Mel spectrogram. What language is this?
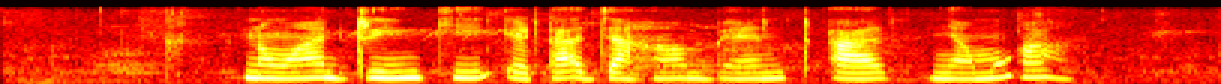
Santali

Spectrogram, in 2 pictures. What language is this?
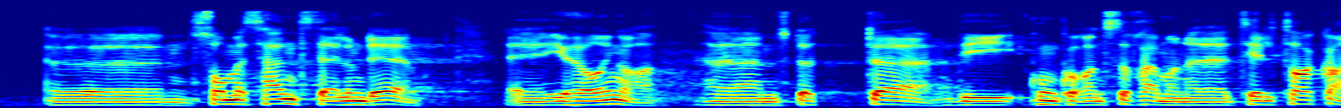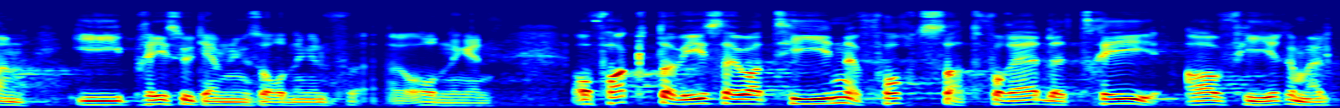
Norwegian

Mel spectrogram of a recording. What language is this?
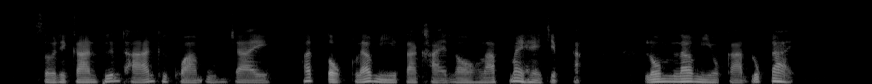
Thai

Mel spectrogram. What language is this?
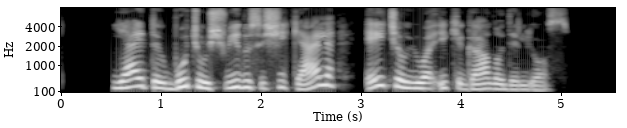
Lithuanian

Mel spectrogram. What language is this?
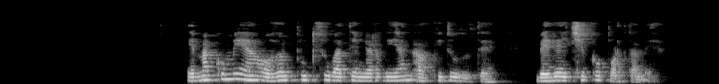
Basque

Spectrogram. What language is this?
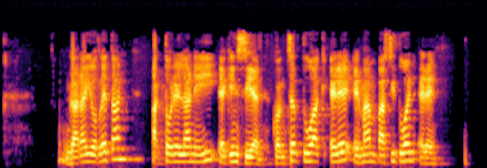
Basque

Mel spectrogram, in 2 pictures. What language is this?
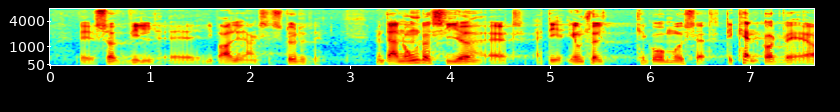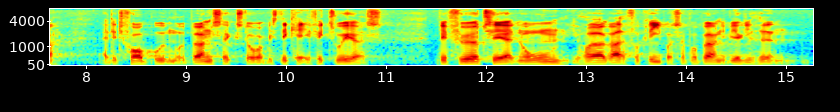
Danish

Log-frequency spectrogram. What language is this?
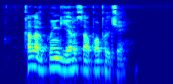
Hausa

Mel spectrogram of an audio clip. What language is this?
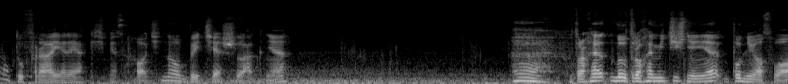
Polish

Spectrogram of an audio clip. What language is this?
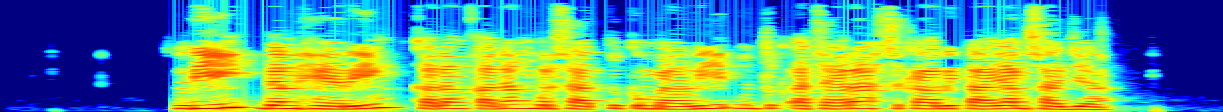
Indonesian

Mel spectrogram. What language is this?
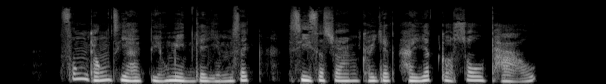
Cantonese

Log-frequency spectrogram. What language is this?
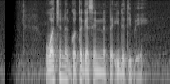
Sinhala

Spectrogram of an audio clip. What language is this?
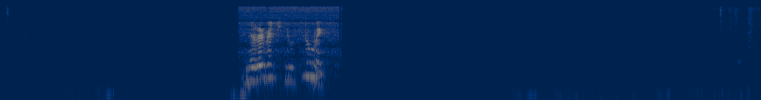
Inupiaq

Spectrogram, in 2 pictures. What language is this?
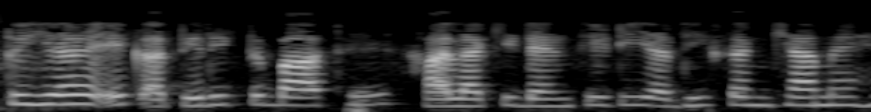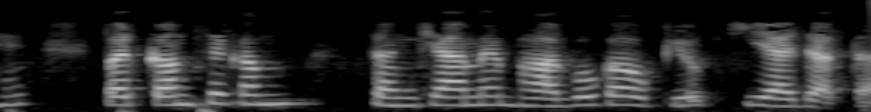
Hindi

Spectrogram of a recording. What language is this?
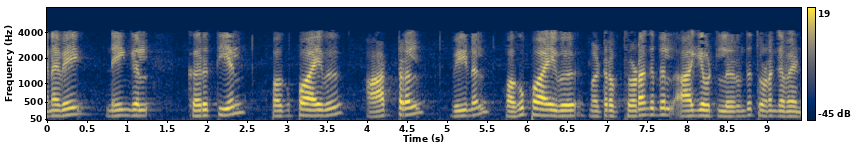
Tamil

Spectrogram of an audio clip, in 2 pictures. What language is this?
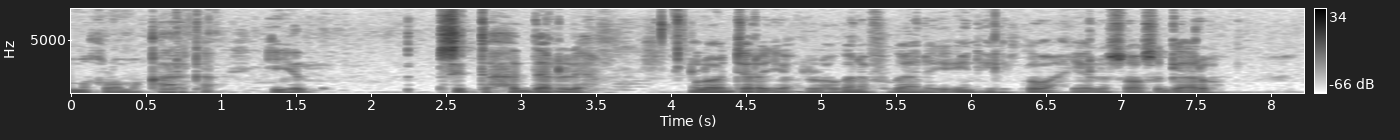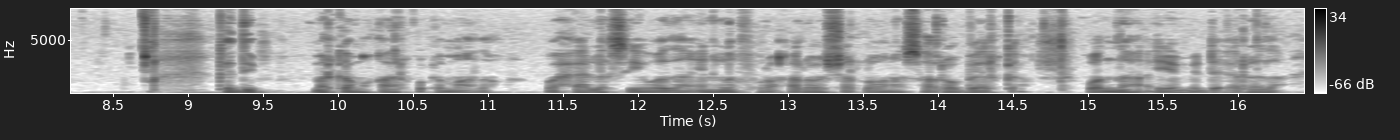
Somali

